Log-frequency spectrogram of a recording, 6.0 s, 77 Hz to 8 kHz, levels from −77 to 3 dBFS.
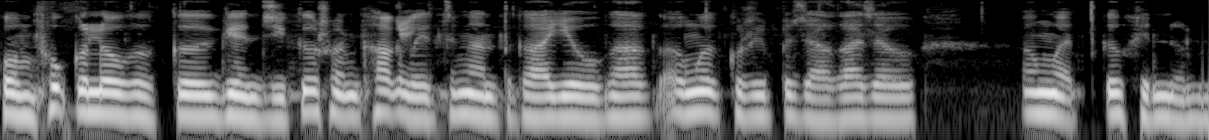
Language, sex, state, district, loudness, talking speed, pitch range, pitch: Wancho, female, Arunachal Pradesh, Longding, -15 LUFS, 190 wpm, 160-180 Hz, 170 Hz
